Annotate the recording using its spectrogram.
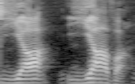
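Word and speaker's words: Yahweh: It's Ya Yava.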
